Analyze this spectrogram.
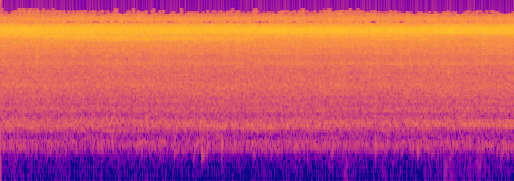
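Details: Droning hum of Japanese honey bees fanning throughout a hot day, even and sustained with a faint flutter in the low tones, plus a persistent high hiss.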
